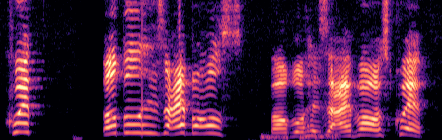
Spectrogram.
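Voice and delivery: loud shouted commands in short bursts; frantic yelling. Acted. Player trying to snap him out of it, frantic shouting. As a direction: yell orders urgently at a companion.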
